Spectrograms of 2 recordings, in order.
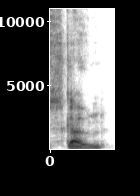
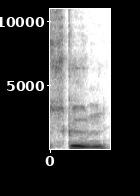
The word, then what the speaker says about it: Scone: I said the stone of Scone, or Scone, is it pronounced?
